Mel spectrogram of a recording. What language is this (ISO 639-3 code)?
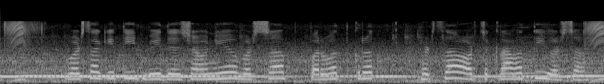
hin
